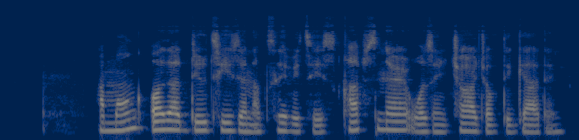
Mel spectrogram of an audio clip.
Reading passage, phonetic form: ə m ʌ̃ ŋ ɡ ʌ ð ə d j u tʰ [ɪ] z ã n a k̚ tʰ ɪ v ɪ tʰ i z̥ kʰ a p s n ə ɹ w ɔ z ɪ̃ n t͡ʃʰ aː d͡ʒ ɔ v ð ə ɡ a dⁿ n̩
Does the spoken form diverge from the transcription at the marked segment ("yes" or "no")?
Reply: yes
